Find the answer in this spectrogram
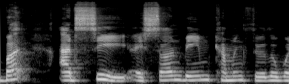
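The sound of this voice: Reading in an unforced voice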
